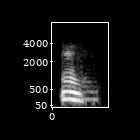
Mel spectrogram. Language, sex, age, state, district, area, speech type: Malayalam, female, 45-60, Kerala, Thiruvananthapuram, urban, conversation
